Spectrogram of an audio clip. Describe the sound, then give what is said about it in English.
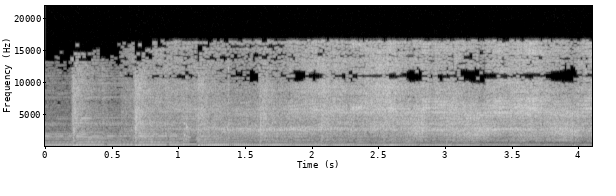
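Industrial pipe links being welded together for a pipeline expansion, heard as a steady mechanical hum with a rhythmic series of sharp ticking clanks about every half second, loud and without talk. “That's the sound of links of industrial pipe being welded together.”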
